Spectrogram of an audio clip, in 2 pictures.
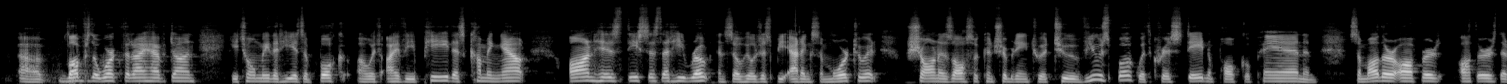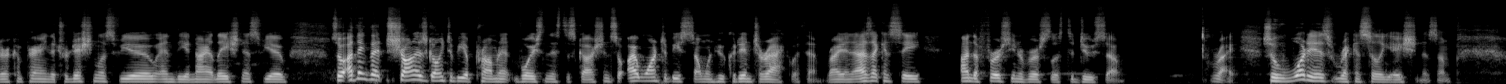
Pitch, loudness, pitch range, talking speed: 140 Hz, -22 LUFS, 125-155 Hz, 220 wpm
